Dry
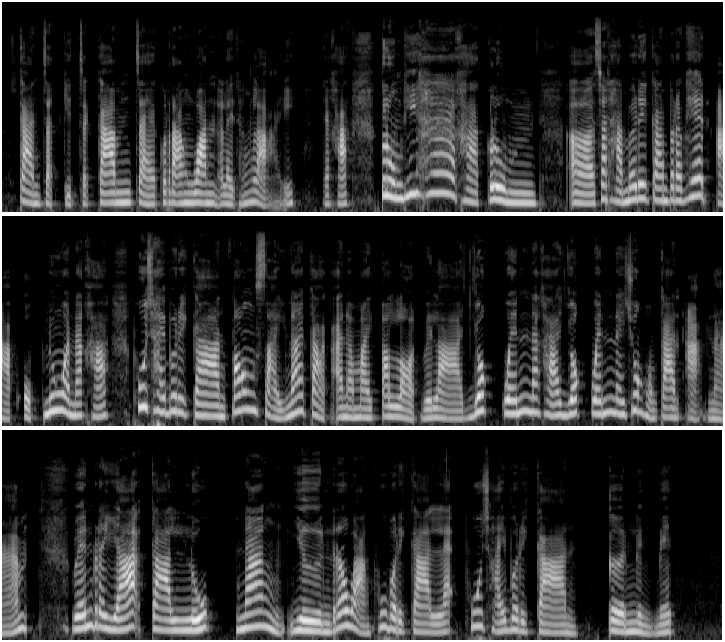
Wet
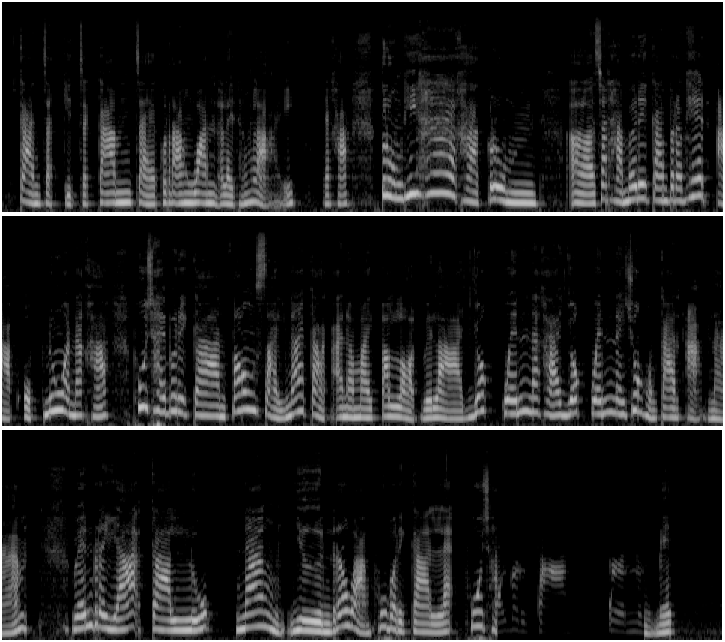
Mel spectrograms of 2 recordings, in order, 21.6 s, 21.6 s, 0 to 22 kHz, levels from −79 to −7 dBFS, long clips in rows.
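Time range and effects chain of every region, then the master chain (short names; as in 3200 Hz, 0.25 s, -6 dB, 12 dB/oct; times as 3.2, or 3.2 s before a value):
19.36–20.84 HPF 60 Hz + auto-wah 490–1400 Hz, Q 20, up, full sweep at -23 dBFS + three-band squash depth 70%
whole clip: limiter -15 dBFS; low shelf 220 Hz +3 dB; comb 5.9 ms, depth 48%; gain -9 dB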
